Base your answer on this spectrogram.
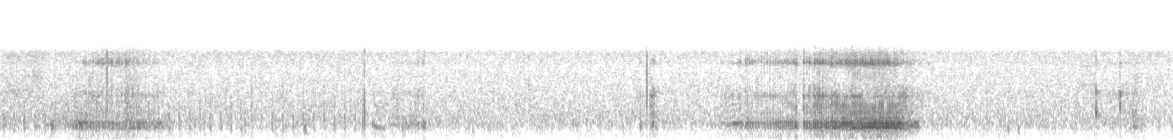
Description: I woke up to my loud snoring aunt! Lol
